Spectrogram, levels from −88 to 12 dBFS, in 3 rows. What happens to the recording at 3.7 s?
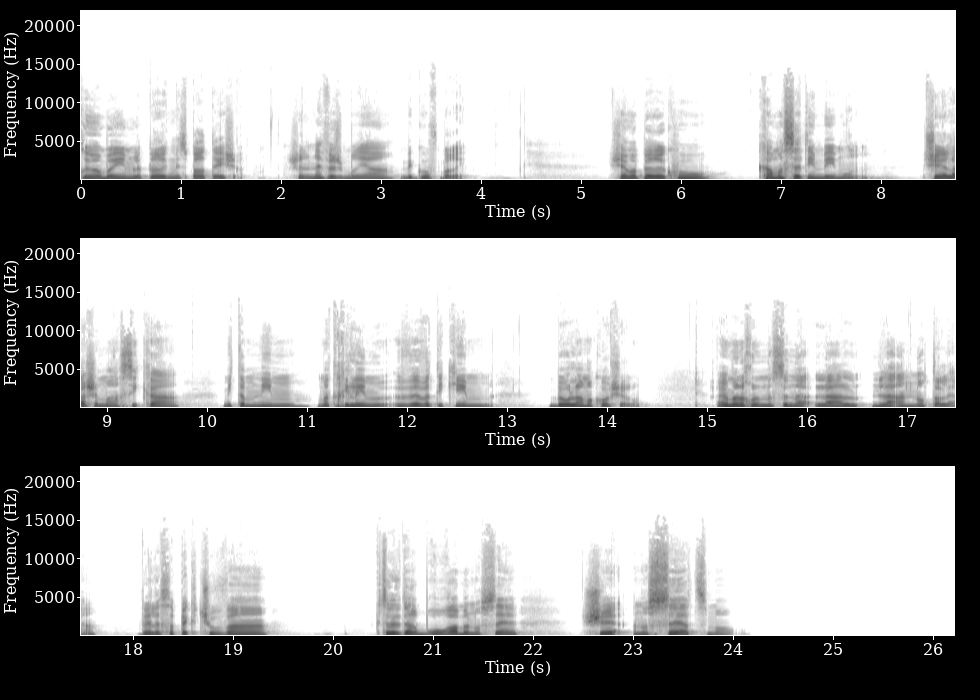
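Nothing goes wrong at 3.7 s; the speech there is intact, with no dropout, click, distortion or level change.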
